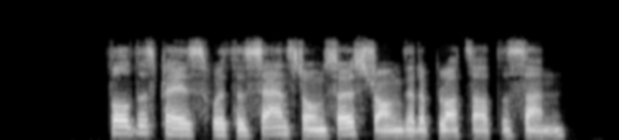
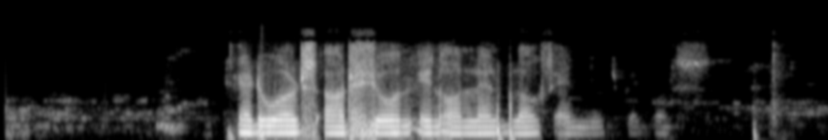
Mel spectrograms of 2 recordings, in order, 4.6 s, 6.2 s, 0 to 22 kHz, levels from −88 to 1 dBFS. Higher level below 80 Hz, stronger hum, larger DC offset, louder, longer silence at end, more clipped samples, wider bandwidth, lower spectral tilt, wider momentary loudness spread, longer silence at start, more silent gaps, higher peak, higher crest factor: second, -62 dBFS vs -44 dBFS; neither; neither; second, -18 LUFS vs -15 LUFS; second, 0.4 s vs 0.95 s; neither; about the same, 8 kHz vs 7.4 kHz; second, -3 dB/octave vs -6.5 dB/octave; second, 6 LU vs 26 LU; second, 0.85 s vs 1.7 s; neither; about the same, -2 dBFS vs 0 dBFS; about the same, 16 dB vs 18 dB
